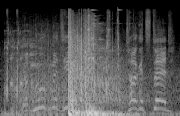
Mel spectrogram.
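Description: A rifle fires a single loud, booming shot.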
